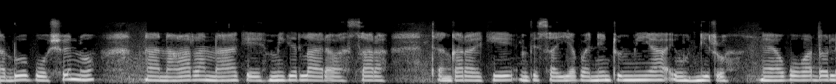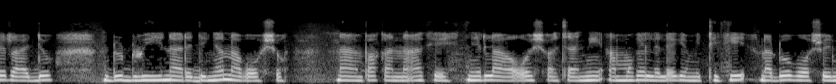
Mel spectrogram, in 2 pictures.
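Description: Gain pumping runs throughout: the gain swings about 20 dB under loud speech, likely excessive gain driving a fast limiter.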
